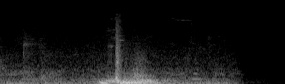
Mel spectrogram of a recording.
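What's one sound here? A low whoosh sounds as a game prompt pops up.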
